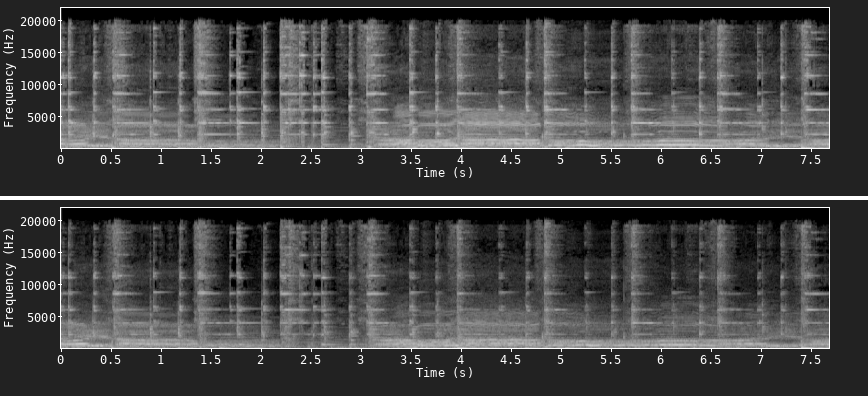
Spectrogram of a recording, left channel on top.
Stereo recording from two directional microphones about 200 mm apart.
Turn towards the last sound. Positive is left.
turn(degrees=30)  # may be behind; listen again after turning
